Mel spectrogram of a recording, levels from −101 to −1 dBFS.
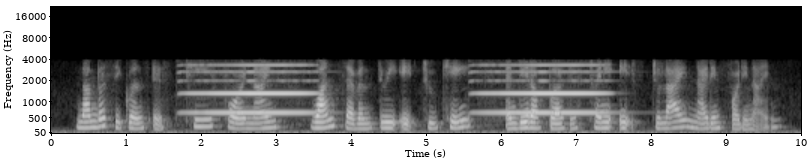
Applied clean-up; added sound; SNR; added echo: none; Bowed string instrument; -5 dB; none.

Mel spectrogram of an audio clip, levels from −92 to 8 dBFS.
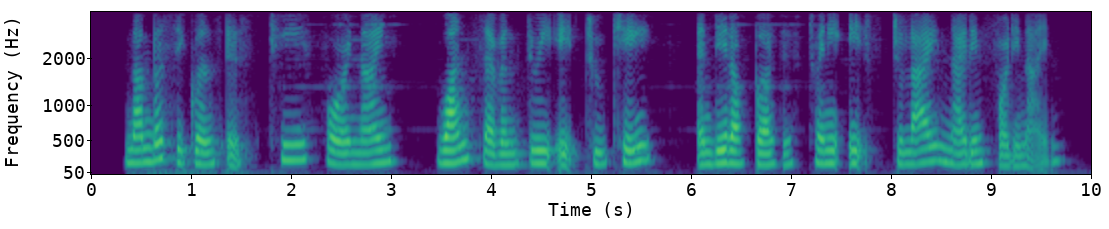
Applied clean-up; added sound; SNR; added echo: neural mask model DeepFilterNet 3.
